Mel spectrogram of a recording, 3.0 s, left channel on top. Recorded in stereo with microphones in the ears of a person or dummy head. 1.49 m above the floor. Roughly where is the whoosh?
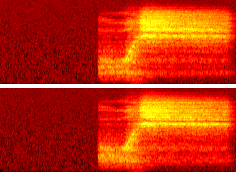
Centre.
